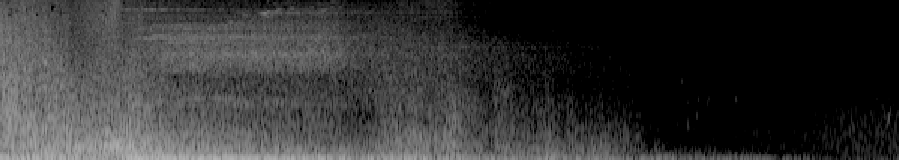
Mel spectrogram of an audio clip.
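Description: A triumphant game fanfare plays and fades out.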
